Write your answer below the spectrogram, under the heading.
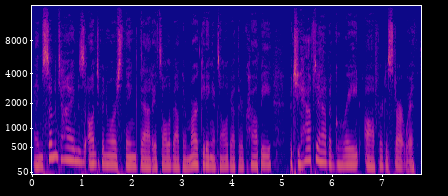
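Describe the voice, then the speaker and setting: A woman hosting her own business podcast, talking earnestly on her own, a little hoarse and tired from illness. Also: low voice, expressive, normal speed, dark tone, no echo. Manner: earnest, repeats for emphasis. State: hoarse, recovering from illness, fatigued. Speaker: podcast host. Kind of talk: solo business podcast monologue.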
